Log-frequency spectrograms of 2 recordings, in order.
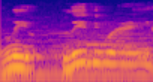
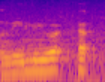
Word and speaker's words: Liyue: realize the pronunciation of Liyue. Liyue? Yeah, like it just basically, like, as soon as I realized that it's just those are two different, like, syllables, so to speak. It's Li and Yue.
